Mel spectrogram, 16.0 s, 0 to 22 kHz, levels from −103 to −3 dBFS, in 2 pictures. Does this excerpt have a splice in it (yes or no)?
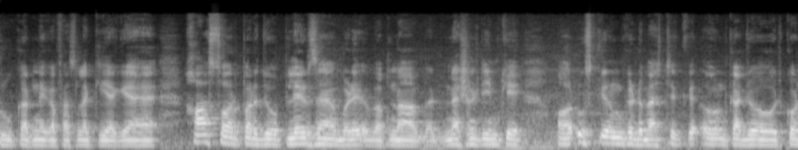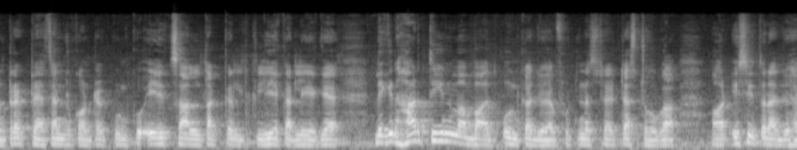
no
